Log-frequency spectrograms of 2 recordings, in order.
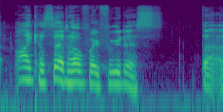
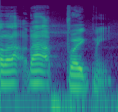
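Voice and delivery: ordinary delivery

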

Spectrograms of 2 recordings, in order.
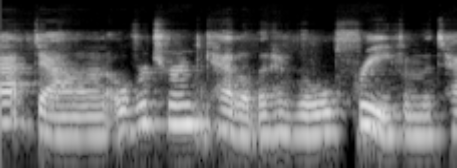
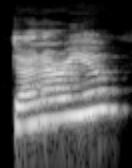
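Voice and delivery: louder, much higher-pitched question; calling out; 10 semitones higher, 5 dB louder than usual. A narrator's reading. Meg to Gregory, who has finished eating, calling out. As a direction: pipe up loudly, pitch climbing.

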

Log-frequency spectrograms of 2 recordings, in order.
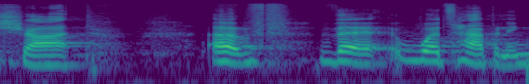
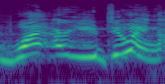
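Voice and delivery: high, loud, baffled demand; mock exasperation; 6 semitones higher, 5 dB louder than usual. Husband questioning wife's frantic search, loud and baffled. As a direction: challenge her in raised, higher voice.

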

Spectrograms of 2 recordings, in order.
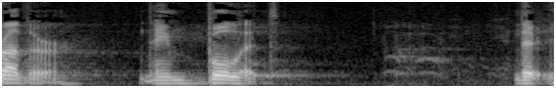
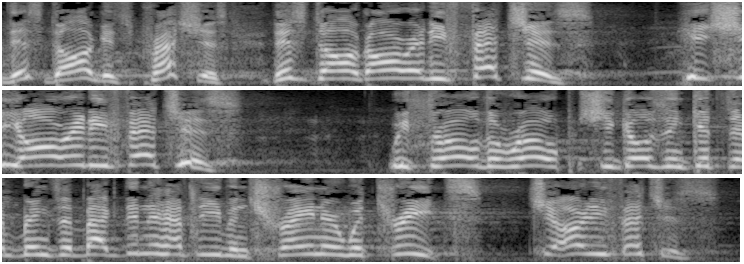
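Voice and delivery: high, bubbly delight, rising above her usual pitch; gushing about the puppy; 12 semitones higher, 3 dB louder than usual. Real, not acted. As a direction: rave about the dog like a proud owner. Gushing over the new puppy.

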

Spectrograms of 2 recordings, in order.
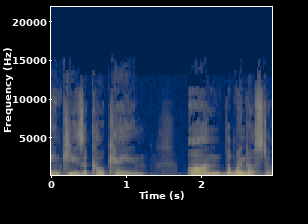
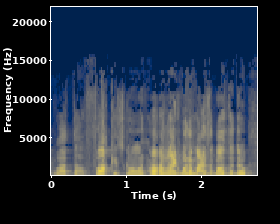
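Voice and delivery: louder, higher, laughing panic; panicked disbelief; 6 semitones higher, 12 dB louder than usual. Retold or imitated. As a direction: lose it in the chaos. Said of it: "I'm like".

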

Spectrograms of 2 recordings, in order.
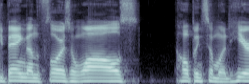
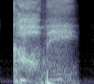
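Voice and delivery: whispered come-on; mock whisper; 4 semitones higher than usual. Podcaster to an old crush who may be listening, mock whisper. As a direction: drop into a playful whisper. Joking plea to a former date.

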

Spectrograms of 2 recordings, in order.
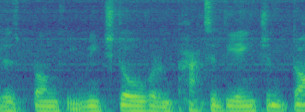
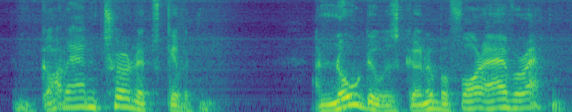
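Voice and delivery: put-on high, thin old-timer's voice; old Candy voice; 6 semitones higher than usual. Old Candy greeting Slim and George, high-pitched. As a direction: pitch up into a creaky old ranch hand. Candy complaining about turnips.

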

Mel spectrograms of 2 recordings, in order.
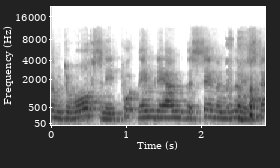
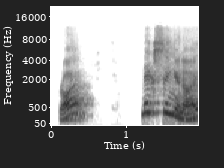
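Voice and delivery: usual speaking voice

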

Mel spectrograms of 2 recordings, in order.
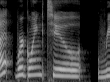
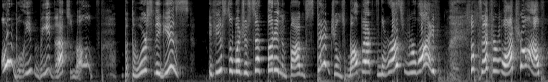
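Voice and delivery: raised, loud put-on growl; growly voice; 8 semitones higher, 5 dB louder than usual. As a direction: push a cartoonish growl through it. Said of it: "It's kinda like a growl".

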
